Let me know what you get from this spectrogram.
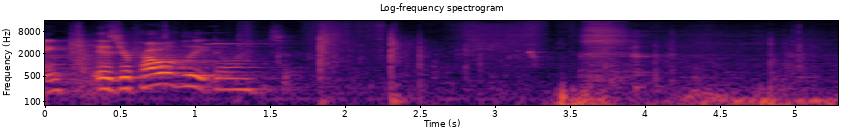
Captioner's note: door opens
